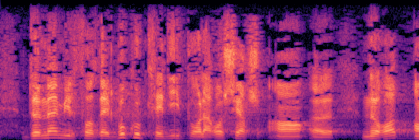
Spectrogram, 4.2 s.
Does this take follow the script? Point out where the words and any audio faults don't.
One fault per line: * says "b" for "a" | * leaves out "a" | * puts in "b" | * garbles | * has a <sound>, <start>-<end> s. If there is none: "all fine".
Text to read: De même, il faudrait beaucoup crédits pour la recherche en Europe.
all fine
